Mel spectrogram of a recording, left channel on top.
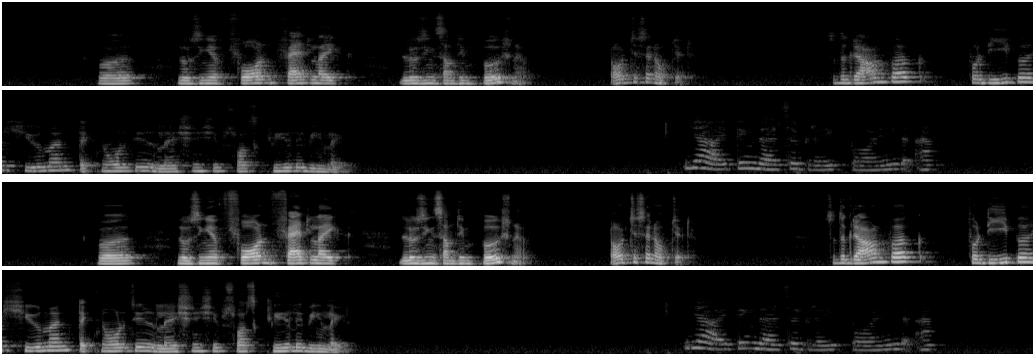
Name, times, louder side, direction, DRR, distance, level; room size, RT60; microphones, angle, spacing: voice 1, 1.0-1.4 1.8-3.4 4.0-5.3 6.1-6.8 8.3-9.3 9.7-13.8, right 6 dB, 85° right, 0.3 m, -26 dB
voice 2, 17.1-19.6, equal, 35° left, 0.8 m, -42 dB
2.4 x 2.2 x 2.4 m
head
